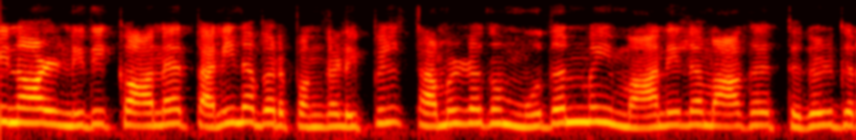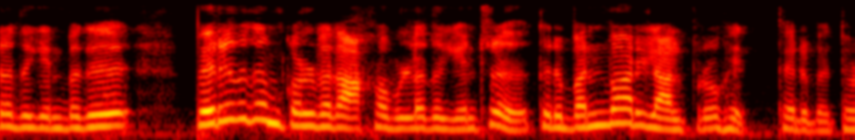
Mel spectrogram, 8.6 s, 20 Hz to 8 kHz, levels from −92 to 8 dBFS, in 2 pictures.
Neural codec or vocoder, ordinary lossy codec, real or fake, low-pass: codec, 44.1 kHz, 7.8 kbps, DAC; none; fake; 7.2 kHz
